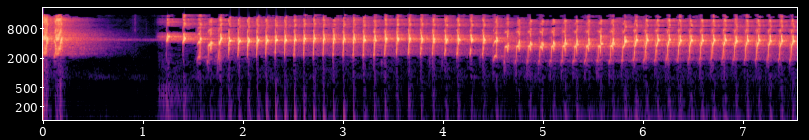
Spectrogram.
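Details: Lovebird singing a long ngekek chatter, used as a lure to call a rival: one brief high note, a second's pause, then an unbroken run of rapid, sharp, even chips, about seven a second, high-pitched and slightly falling midway.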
